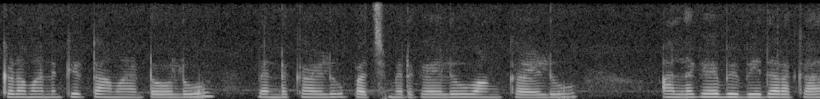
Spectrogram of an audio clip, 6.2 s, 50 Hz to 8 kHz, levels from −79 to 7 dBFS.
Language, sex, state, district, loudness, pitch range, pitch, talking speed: Telugu, female, Andhra Pradesh, Krishna, -24 LUFS, 230-245 Hz, 240 Hz, 95 wpm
